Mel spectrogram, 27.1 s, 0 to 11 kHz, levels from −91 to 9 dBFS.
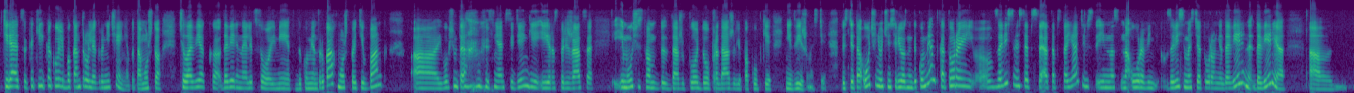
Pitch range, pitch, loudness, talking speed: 190-235 Hz, 215 Hz, -24 LUFS, 125 wpm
